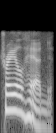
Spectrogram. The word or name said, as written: trailhead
